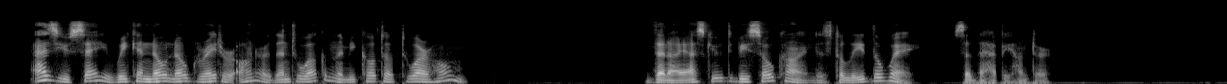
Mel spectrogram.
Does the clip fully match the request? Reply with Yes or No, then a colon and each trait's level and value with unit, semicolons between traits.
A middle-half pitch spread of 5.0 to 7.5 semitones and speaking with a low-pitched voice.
Yes: average, 5.3 semitones; low, 125 Hz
